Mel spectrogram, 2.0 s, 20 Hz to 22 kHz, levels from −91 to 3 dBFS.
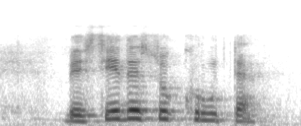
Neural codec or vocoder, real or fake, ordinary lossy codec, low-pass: none; real; Opus, 16 kbps; 7.2 kHz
